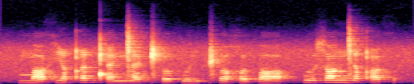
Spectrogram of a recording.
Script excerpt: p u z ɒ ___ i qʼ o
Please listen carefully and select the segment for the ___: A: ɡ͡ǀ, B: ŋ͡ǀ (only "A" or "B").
B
